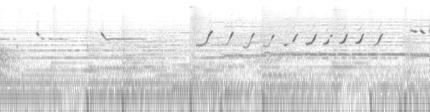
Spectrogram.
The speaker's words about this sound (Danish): Den lille kokkepige sætter sig og kigger på nattergalen. Den synger så smukt for hende.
